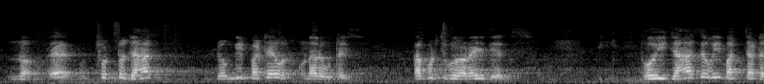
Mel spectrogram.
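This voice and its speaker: An older man from Bangladesh giving a sermon, telling stories and chanting invocations. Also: mid-range voice. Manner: storytelling preaching with chanted invocations. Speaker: preacher. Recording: dull lo-fi recording.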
